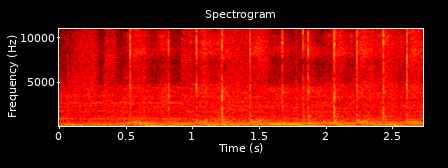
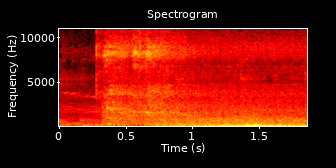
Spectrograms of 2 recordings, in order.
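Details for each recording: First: Yamaha Fazer 250 starter motor run on the bench: hum with sharp uneven clicks and clatter; brushes fine but four magnets broke and came unglued from the housing; starter replacement needed. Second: Yamaha Fazer 250 after oil and filter change and new battery: the starter cranks the engine smoothly with no strange noise.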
